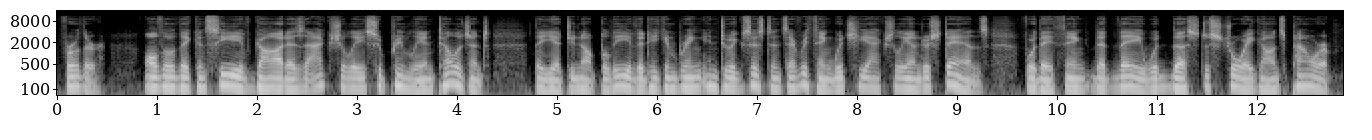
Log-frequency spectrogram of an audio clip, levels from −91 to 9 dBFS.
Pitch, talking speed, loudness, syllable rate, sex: 100 Hz, 165 wpm, -18 LUFS, 5.4 syllables/s, male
